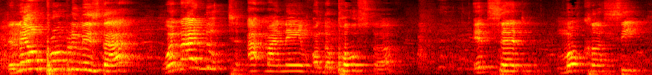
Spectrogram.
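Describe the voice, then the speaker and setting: A man's voice: very high-pitched, measured pace, distant mic. A young man doing a stand-up set in a big hall, slightly tipsy, joking and laughing with the crowd. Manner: playful, laughing, shouting to the crowd. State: a bit tipsy. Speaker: stand-up comedian. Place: stage in a large hall with audience. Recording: echoey hall, mic picked up from afar, loud crowd. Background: audience laughter and cheers.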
